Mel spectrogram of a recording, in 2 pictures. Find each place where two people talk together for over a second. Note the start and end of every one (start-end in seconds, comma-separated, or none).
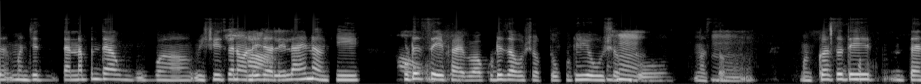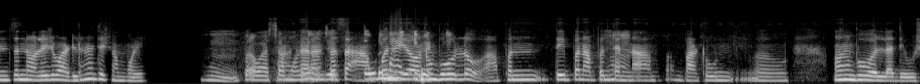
12.2-13.7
